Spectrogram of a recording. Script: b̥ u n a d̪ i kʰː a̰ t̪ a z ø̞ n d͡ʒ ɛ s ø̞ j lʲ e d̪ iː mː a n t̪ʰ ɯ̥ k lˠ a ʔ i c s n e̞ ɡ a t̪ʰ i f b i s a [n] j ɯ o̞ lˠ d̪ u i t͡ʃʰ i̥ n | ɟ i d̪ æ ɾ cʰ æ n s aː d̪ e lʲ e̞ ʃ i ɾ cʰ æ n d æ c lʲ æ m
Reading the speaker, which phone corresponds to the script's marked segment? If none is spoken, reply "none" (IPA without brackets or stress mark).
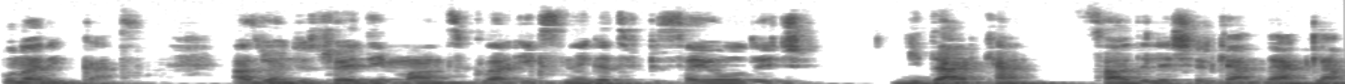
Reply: none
